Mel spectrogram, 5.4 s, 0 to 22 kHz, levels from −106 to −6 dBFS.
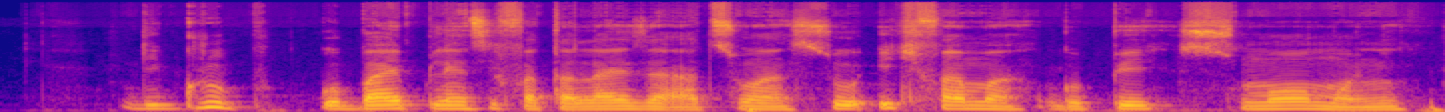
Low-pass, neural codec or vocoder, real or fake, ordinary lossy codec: none; none; real; none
